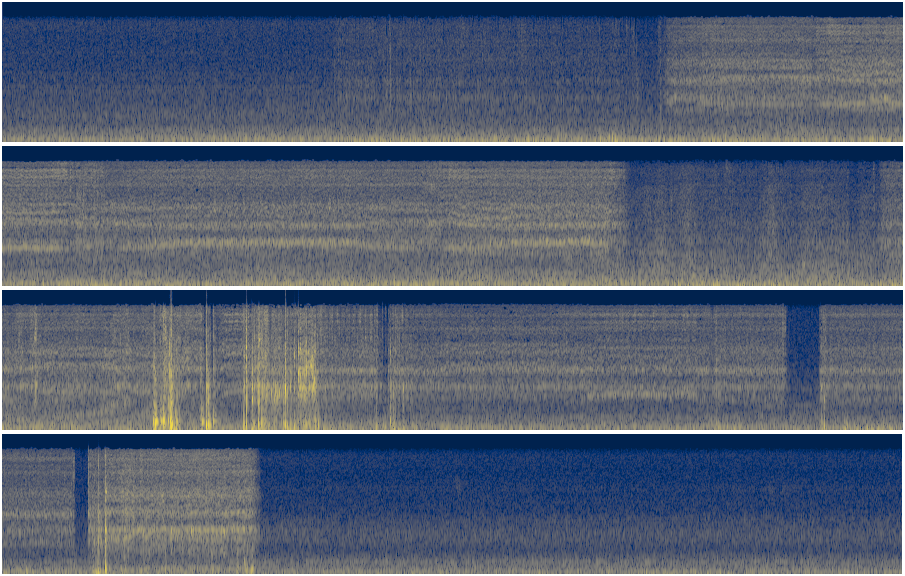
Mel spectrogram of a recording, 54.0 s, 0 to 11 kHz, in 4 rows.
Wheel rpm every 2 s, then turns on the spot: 0, 0, 10, 20, 20, 100, 110, 110, 110, 120, 110, 50, 20, 70, 100, 110, 70, 80, 90, 60, 80, 120, 20, 0, 0, 0, 0.
4-8 22-26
